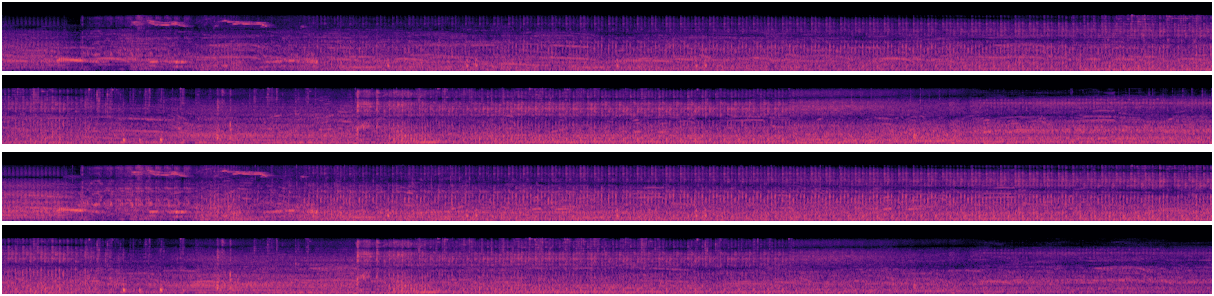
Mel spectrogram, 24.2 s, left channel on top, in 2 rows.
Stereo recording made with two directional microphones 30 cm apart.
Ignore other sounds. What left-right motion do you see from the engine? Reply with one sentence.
You can hear the engine move to the left.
